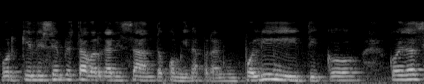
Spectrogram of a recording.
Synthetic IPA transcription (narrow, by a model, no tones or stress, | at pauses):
poɾkelesempɾest̪aβaoɾɣanisand̪oko̞miðapaɾaːlɣumpolit̪iko | kojsas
